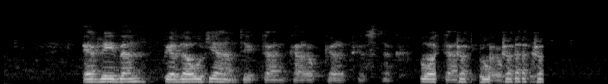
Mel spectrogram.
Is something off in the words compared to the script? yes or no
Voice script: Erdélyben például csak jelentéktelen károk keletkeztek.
yes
